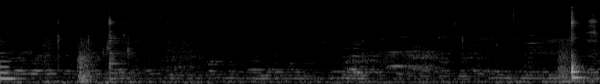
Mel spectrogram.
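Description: A faint voice in the background, drawn out and steady, with a few light clicks from kitchen utensils, the clearest about a second in and just before the end.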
